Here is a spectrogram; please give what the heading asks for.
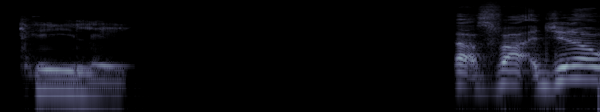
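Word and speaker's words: Keighley: And the news report was, the reporter on the news was like from London or down south, and he called it Keeley.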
